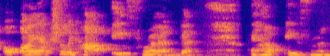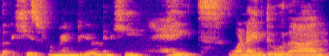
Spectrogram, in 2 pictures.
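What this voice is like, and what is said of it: Hispanic accent with British-leaning English. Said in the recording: “It's like three accents at the same time. It's a Latin, a Spanish speaking person speaking American English that tries to imitate British English ... I would still have my Hispanic accent”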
